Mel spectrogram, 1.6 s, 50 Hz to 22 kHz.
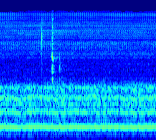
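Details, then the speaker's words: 1960 Telectro MR511B reel tape recorder with the speaker grounded to the metal around the output jack. A steady pure mid-pitched tone over faint hiss shows amplifier oscillation from a poor electrical connection between the jack, its metal piece and the chassis. "so it looks like the electrical connection between the actual jack itself and this metal piece here is not so good"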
